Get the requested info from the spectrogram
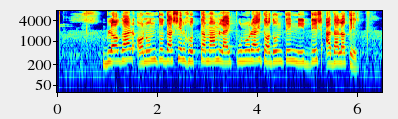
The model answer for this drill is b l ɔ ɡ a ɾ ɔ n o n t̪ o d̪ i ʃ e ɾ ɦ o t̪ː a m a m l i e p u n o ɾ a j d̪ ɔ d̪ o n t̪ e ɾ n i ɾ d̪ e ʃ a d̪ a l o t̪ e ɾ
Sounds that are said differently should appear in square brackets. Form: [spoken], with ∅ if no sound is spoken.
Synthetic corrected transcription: b l ɔ ɡ a ɾ ɔ n o n t̪ o d̪ [a] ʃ e ɾ ɦ o t̪ː a m a m l [a] e p u n o ɾ a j [t̪] ɔ d̪ o n t̪ e ɾ n i ɾ d̪ e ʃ a d̪ a l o t̪ e ɾ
